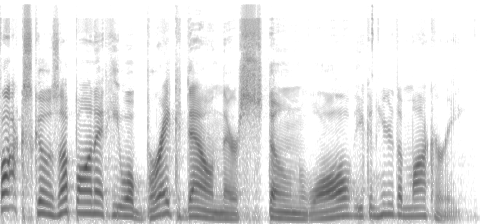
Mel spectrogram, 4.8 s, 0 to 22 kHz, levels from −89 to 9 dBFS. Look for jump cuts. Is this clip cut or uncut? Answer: uncut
